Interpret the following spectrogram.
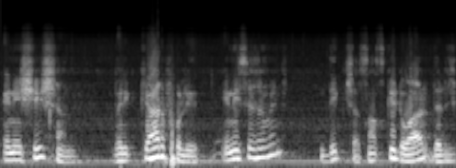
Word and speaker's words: Diksha: Initiation means Diksha, Sanskrit word that is called Diksha. Diksha, the two syllables, Di and Cha.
